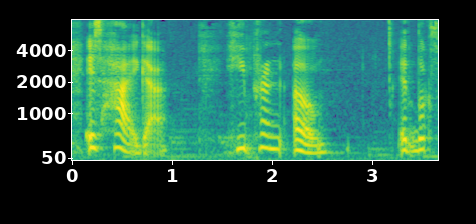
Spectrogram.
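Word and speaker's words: Haigha: g ha a so I don't know why that rhymes with mayor I love my love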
